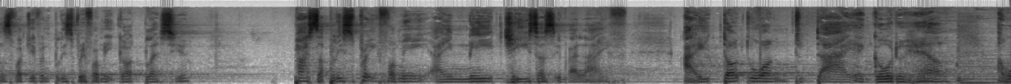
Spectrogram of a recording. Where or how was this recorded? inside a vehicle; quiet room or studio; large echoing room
large echoing room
